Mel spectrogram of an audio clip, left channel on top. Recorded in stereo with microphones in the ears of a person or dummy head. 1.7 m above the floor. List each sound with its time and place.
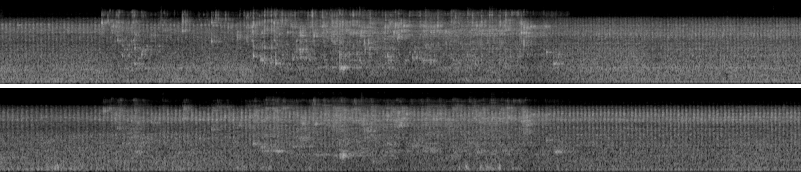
1.0 s dripping: 35° left (ahead or behind), 3.5 m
